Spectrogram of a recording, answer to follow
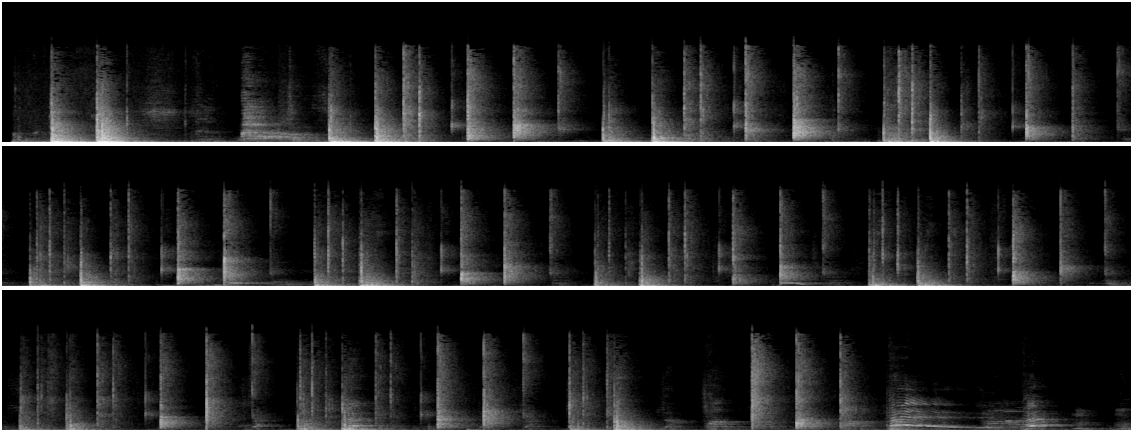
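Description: Body percussion by a group on a hard floor: a heavy stomp about every two seconds with quicker claps and slaps in between, in a steady rhythm.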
